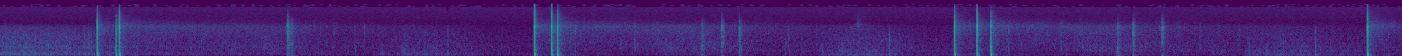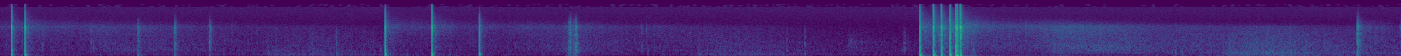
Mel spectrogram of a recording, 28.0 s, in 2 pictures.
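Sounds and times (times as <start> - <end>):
faint firework reports: 0.0 - 28.0
firework shells bursting: 0.8 - 4.0, 5.4 - 8.0, 9.6 - 11.9, 13.1 - 16.5, 17.2 - 20.6, 22.5 - 24.7.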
